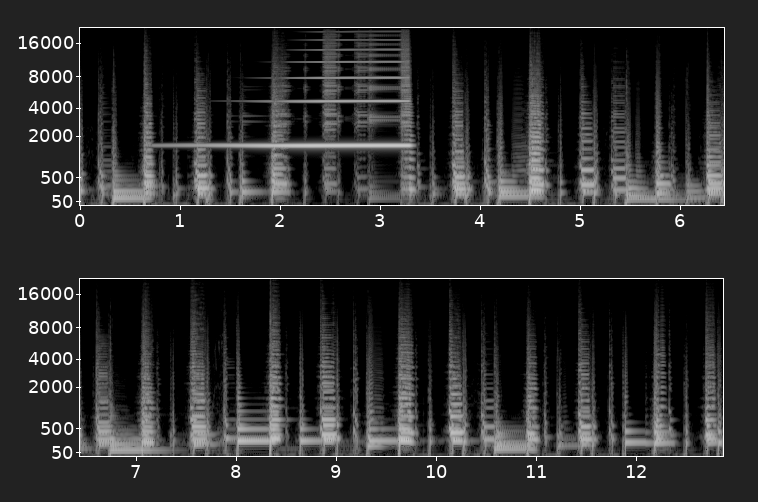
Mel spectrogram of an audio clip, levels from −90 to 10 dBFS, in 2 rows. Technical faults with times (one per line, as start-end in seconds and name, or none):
0.68-3.37 loudspeaker feedback squeal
